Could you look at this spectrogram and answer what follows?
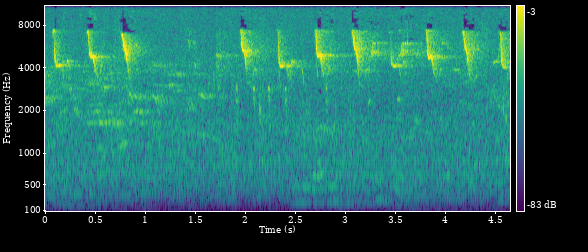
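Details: Three Egyptian goose (Alopochen aegyptiacus) goslings, accompanied only by their mother, on 17 June 2012, giving thin, high, downslurred peeps, several overlapping at about two or three per second, over steady background noise.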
